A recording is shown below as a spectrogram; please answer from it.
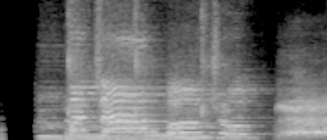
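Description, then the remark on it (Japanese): Sheep at a farm bleat loudly, one long wavering bleat followed after a short pause by another, with no talking. “こんなに羊が 走る。”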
